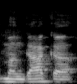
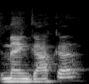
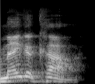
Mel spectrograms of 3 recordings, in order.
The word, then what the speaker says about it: mangaka: the anime or apparently I pronounced mangaka horrifically it's mangaka or manga car right yeah oh man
